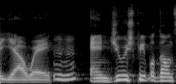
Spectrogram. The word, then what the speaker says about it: Yahweh: In the translation, don't ask me about the specifics, but basically we pronounce it Yahweh, and Jewish people don't say it because you're not supposed to say God's name.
